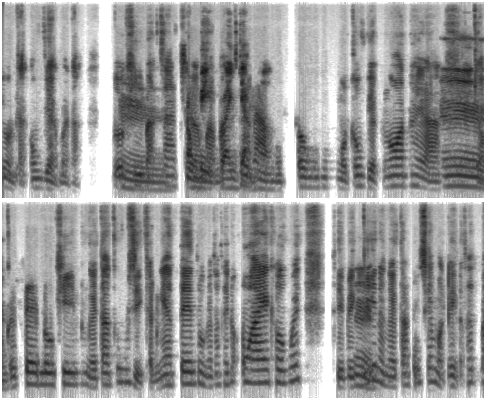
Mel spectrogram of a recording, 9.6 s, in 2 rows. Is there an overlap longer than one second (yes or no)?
yes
